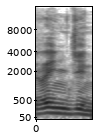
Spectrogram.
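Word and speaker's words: 隣人: Tetapi jika ditambahi dengan kanjinya orang ya atau hito ya kan. Menjadi rinjin ya. Cara bacanya itu menjadi rinjin ya.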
